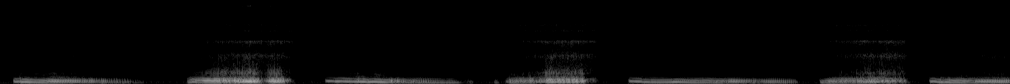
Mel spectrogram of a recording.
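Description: Loud, rhythmic rattling snores alternating between in-breaths and out-breaths, about 10 breaths a minute; dog snoring.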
